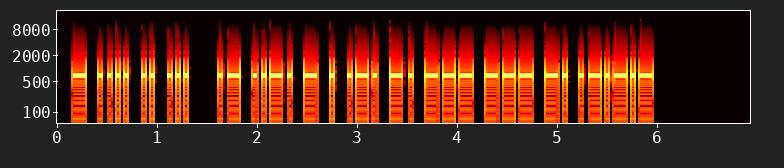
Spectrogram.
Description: Morse code, heard as a keyed tone, about 28 wpm, 700 Hz. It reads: THIS AFTERNOON.
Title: Sentences from Top 1500 Words 28wpm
